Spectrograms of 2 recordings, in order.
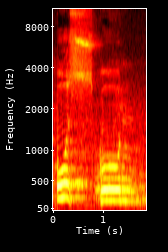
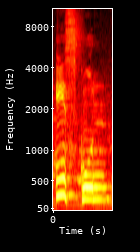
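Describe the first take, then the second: First: The word begins with an u vowel. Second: The word begins with an i vowel. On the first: The speaker calls it right. "dibacanya uskun" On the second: The speaker calls it wrong. "jangan dibaca iskun"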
